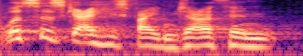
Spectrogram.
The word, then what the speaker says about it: Jonathan: Oh, it's a soft J. It's Jonathan. – Jonathan.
